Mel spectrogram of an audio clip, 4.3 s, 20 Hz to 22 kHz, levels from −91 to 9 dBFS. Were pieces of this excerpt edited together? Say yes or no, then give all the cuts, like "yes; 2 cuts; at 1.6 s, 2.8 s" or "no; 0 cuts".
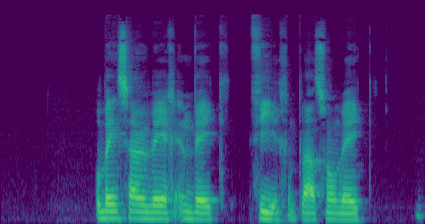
no; 0 cuts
